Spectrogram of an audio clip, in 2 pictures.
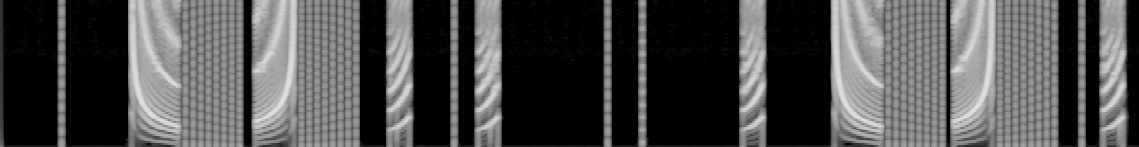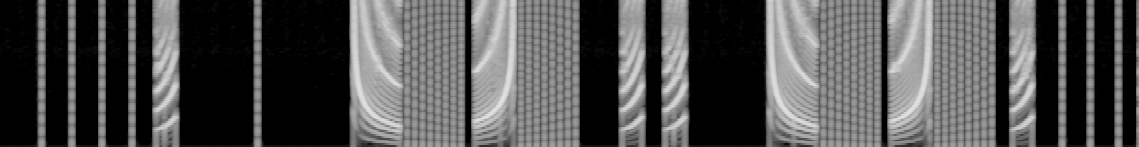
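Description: Electronic game tones sweep in quick falling bursts as points are collected.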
